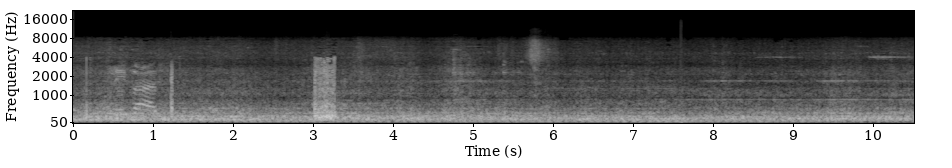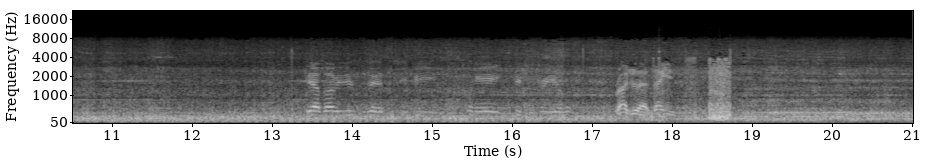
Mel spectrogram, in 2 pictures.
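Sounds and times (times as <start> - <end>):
train rumbling on track: 0.0 - 21.0
loud burst of noise: 3.0 - 3.4, 18.4 - 18.8.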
